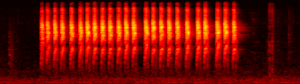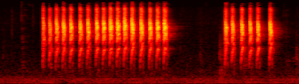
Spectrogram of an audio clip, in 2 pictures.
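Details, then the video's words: Fighting Eurasian tree sparrow, a master recording for teaching other birds, delivers long rattles of fast harsh chirps, a pause, a second extended run, then a brief closing burst. "Masteran Burung Gereja Tarung Ngeroll Abis Nyerecet Kasar dan Jernih"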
